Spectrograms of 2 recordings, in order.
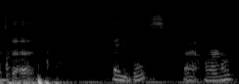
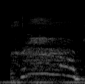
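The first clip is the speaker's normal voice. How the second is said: shouted call; 6 dB quieter than usual. A narrator's reading. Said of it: "shouted Lobster above the roaring wind".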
